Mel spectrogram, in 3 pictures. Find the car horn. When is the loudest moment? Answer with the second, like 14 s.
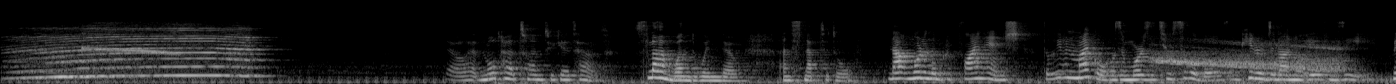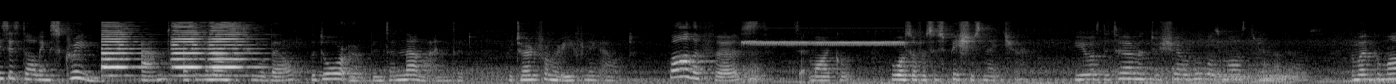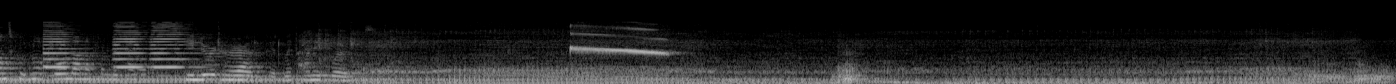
16 s.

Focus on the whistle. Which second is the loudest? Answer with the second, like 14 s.
34 s.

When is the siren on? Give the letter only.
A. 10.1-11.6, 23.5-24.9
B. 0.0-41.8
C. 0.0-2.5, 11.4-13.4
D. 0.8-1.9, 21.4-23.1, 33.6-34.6
C.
